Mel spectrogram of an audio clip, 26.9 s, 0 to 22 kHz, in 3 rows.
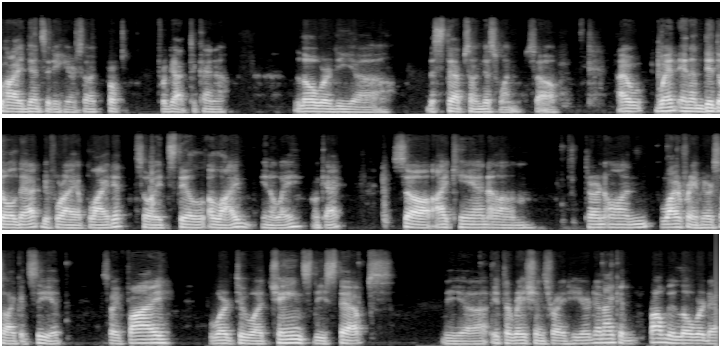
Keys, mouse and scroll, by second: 0.7 super+z, 1.2 super+z, 1.8 super+z, 11.7 Tab, 16.3 click, 18.9 click, 22.6 click, 24.2 click, 25.7 click.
